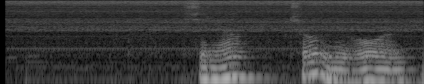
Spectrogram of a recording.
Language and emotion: Russian, sad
